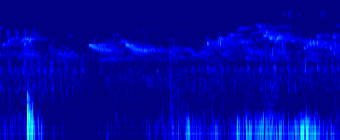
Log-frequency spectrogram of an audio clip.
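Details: LittleBit, an uncooperative Zwartbles sheep, grazing on a farm during recording of the farm's biodiversity sounds, the 'Soil's Song': one sharp low tearing bite, then a run of soft, muffled low crunches, with faint birdsong above.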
